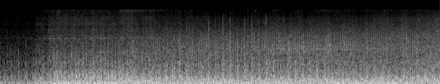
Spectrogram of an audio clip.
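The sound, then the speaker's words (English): Military helicopters descend near a road, their rotors making a dense, steady roar that swells within the first half second and then holds at a constant loud level. “Smoke and dust continues to swirl around the wreckage as the choppers descend.”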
